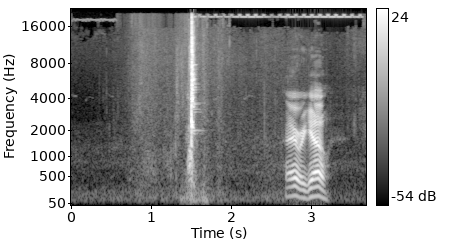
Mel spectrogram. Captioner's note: golf club thwacks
